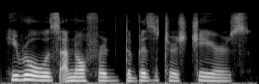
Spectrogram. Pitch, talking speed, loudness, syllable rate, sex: 175 Hz, 160 wpm, -17 LUFS, 4.5 syllables/s, female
